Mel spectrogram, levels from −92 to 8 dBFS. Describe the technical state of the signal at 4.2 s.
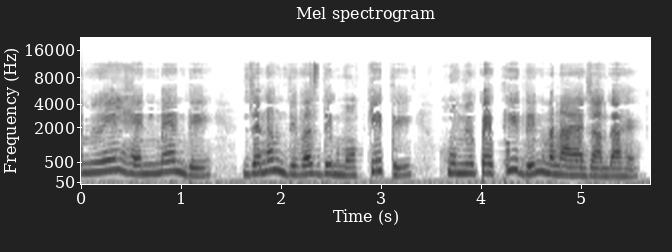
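At 4.2 s there is pre-echo, from 4.19 to 4.22 s. Codec noise spreads about 30 ms ahead of an attack, so a short hiss precedes it and the onset smears.

The speech also carries heavy damage, likely from HE-AAC compression, fitting about 12 kbps. Replicated treble ends near 11.5 kHz and makes sibilants gritty and metallic.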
